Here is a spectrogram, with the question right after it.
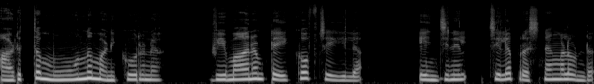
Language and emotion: Malayalam, sad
